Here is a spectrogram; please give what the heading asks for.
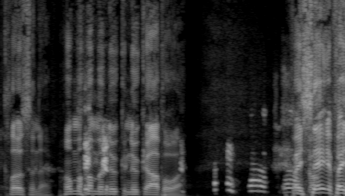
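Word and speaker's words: humuhumunukunukuāpuaʻa: Matt also wants to say the nene isn't nearly as cool as the hama nuka nuka apua. Did I say it right? Huma huma nuka nuka apua.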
